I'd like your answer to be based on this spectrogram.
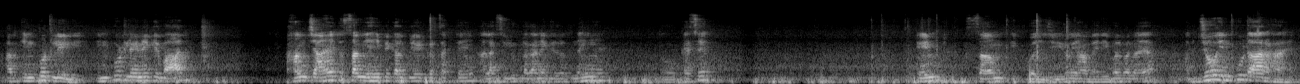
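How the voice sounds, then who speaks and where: A man's voice: fairly high pitch, normal speed, pauses often, roomy sound, noisy background. A man teaching programming step by step, checking that his students follow along. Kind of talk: coding tutorial.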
